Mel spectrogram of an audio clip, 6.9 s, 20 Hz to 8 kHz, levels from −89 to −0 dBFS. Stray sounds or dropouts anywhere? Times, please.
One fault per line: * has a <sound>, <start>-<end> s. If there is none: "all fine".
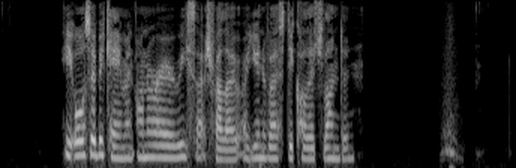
* has a whoosh, 5.9-6.2 s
